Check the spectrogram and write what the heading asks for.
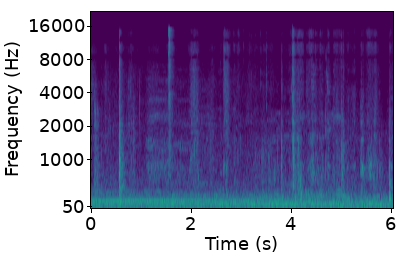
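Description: Light handling noises, a few scattered sharp clicks and rustles, as a cardboard box is moved about on a glass counter and scissors are brought to its tape, over a steady low hum.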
